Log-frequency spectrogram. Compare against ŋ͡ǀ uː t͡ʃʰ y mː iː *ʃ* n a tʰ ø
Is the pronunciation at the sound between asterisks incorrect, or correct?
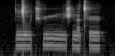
correct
